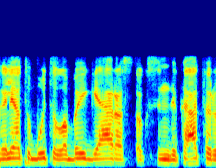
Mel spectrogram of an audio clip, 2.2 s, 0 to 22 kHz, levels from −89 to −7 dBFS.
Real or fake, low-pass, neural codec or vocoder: real; 5.4 kHz; none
